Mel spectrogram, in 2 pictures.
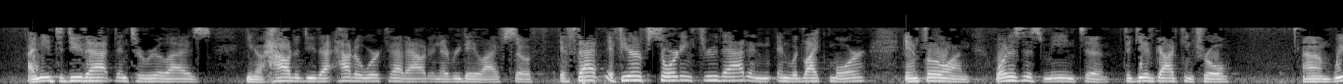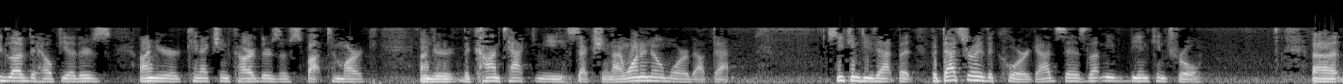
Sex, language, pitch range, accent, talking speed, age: male, English, 130-160 Hz, American, 210 wpm, 30-49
